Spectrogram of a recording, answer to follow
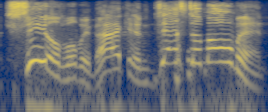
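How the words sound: It is said in a cheerful, upbeat tone. The break clashes with the mood of the show. "it's like this upbeat"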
